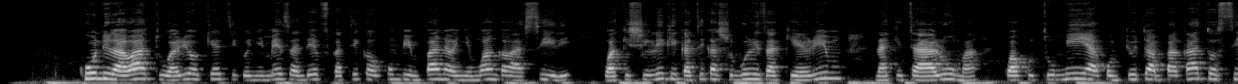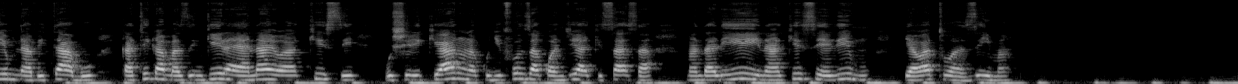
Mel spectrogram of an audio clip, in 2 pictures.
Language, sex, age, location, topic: Swahili, male, 18-24, Dar es Salaam, education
